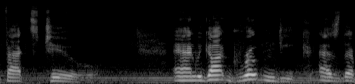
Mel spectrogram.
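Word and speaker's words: Grothendieck: And we got Grotendieck as the pronunciation according to Wade Eberly, or Wade says he thinks.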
